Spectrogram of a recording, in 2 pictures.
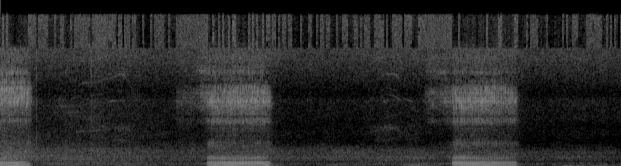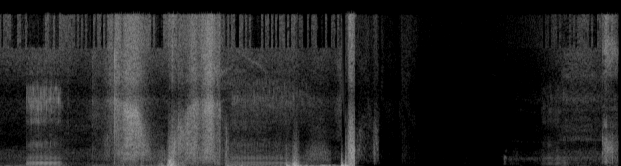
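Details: Sleeping cat snoring: rhythmic rattling snores a few seconds apart, growing louder before going quiet; ordinary sleep snoring.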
